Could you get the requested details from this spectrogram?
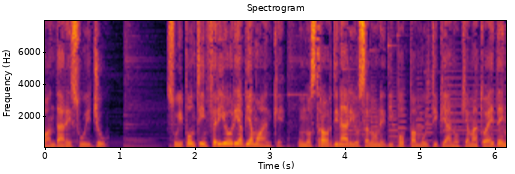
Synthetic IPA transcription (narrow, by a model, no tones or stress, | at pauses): and̪aːɾesued͡ʒu | suipont̪iːɱfeɾjoːɾiabjaːmoaŋk̟eunost̪ɾaord̪inaːɾjosaloːned̪ipopːamolt̪ipjaːnokʲjamaːt̪oɛd̪ɛn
